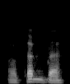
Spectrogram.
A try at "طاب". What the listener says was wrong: No, because there's no shadda on the back. Taba. Alif. No, it's a taba. Taba. Taba.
